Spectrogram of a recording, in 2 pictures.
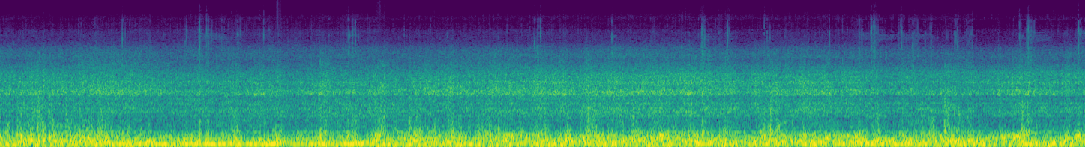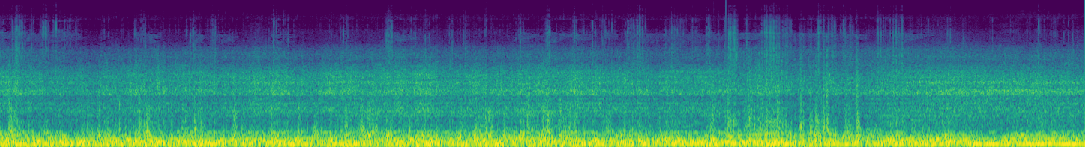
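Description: Wind roars loudly across a microphone outdoors.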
